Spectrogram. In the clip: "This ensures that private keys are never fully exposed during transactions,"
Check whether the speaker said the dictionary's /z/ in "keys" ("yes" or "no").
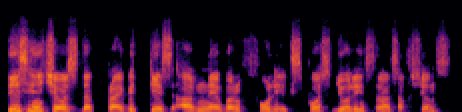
no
